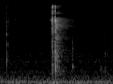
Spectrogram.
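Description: A gritty Microtech OTF knife, treated with Remington oil, gives one sharp, close mechanical click as its blade snaps in or out, surrounded by a quiet background.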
